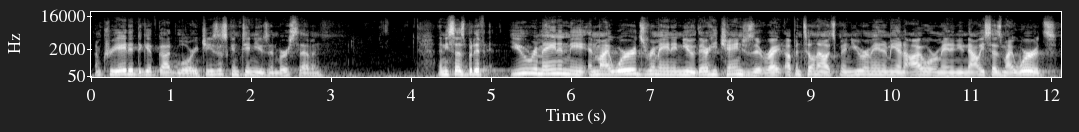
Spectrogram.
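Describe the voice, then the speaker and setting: Bright, high-voiced animated male pastor. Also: fairly quick, clean tone. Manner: animated storytelling, quotes his son and God in lively asides. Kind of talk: sermon.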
